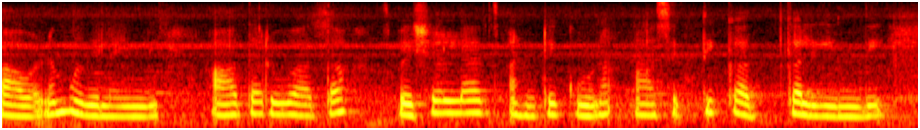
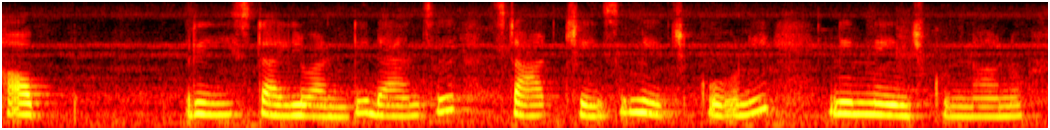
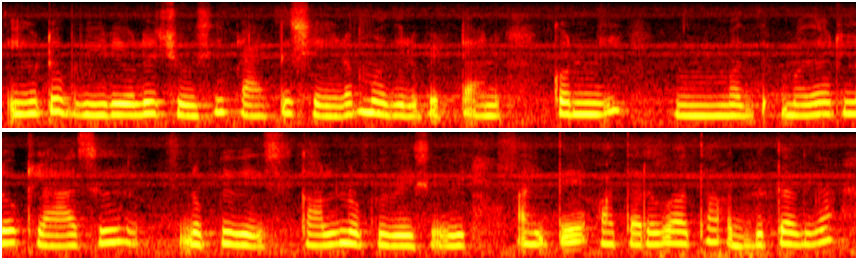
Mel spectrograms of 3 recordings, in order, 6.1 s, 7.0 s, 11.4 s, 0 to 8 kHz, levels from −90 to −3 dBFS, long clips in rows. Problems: background sounds at intervals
